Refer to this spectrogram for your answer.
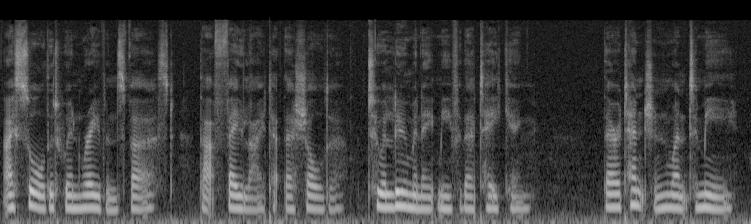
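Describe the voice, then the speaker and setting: Slow, gravelly woman narrating softly. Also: mid-range voice. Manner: soft, often whispered, slow and even. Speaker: audiobook reader. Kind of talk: audiobook narration.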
